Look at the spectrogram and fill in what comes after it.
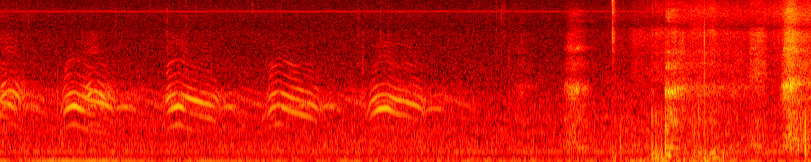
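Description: Birds calling: a run of short arched calls in quick pairs, about two-thirds of a second apart, dying away a little over three seconds in. A few knocks and rustles follow near the end.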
